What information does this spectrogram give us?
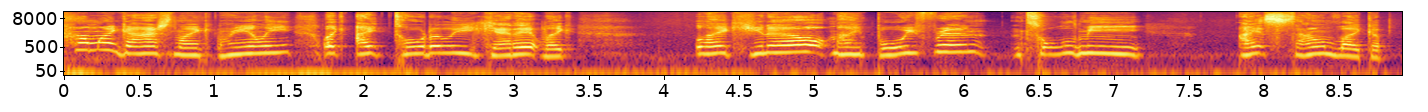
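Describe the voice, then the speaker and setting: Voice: sits high, slow pace, voice pushed up. A streamer voicing a ditzy, gossipy young woman with a Valley Girl accent, gushing and slangy. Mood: gushing, dramatic.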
